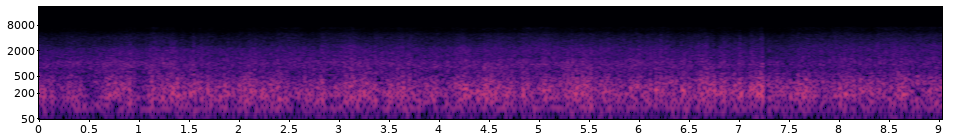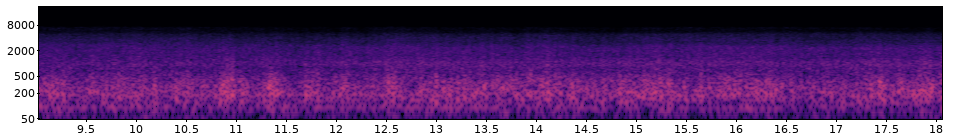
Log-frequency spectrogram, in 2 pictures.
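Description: Steady low rumble of car road and wind noise while driving, even throughout with no distinct events.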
